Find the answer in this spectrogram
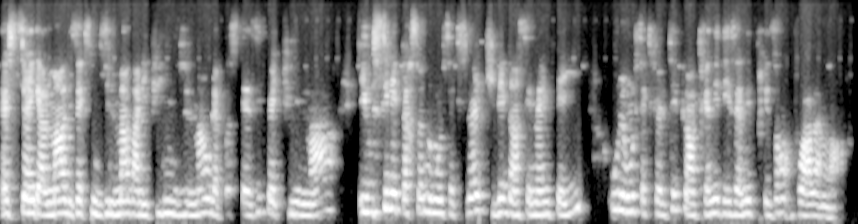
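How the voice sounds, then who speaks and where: A woman's voice: fairly low pitch, fairly even intonation, fast, dull audio. Woman hosting a webinar. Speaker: webinar host. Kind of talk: formal scripted introduction.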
